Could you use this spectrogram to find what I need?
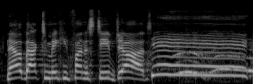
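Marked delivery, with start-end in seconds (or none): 1.5-2.5 mock cheer. Mock cheer after news pivot.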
